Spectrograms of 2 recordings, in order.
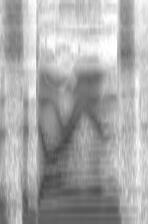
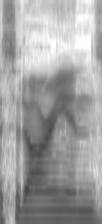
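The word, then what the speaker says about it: Sydarin: start off with is a sedarian um I guess that's how you say it properly s yd a r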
